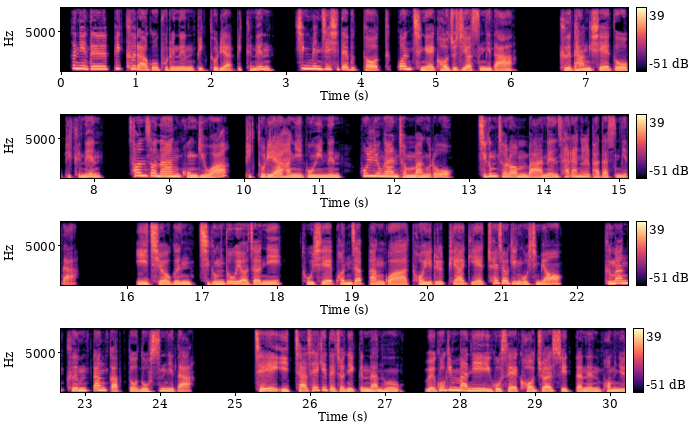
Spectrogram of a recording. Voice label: Female Korean Other Projects

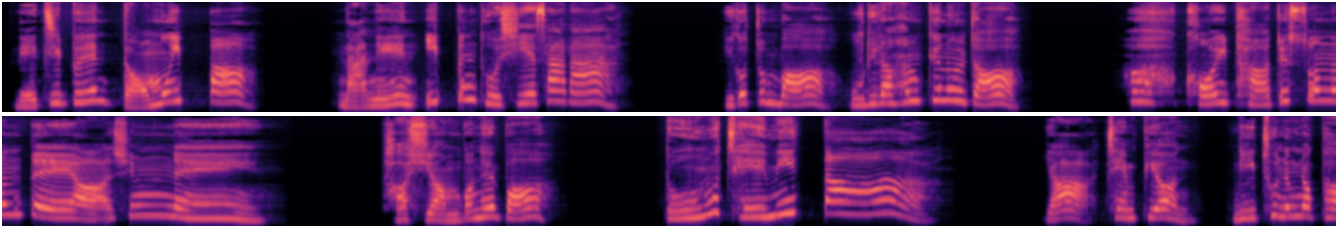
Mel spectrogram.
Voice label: Female Korean Toys

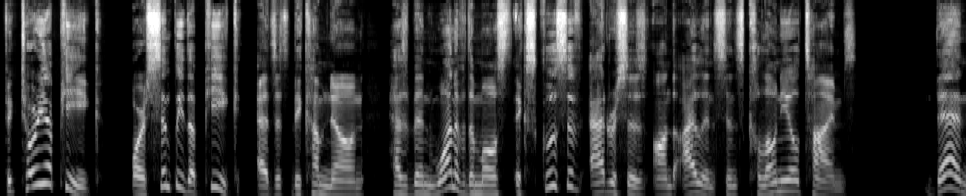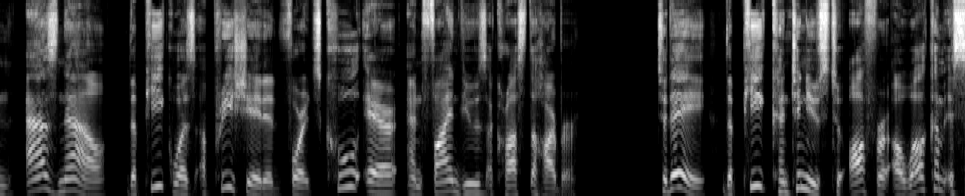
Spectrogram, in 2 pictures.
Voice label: US male corporate

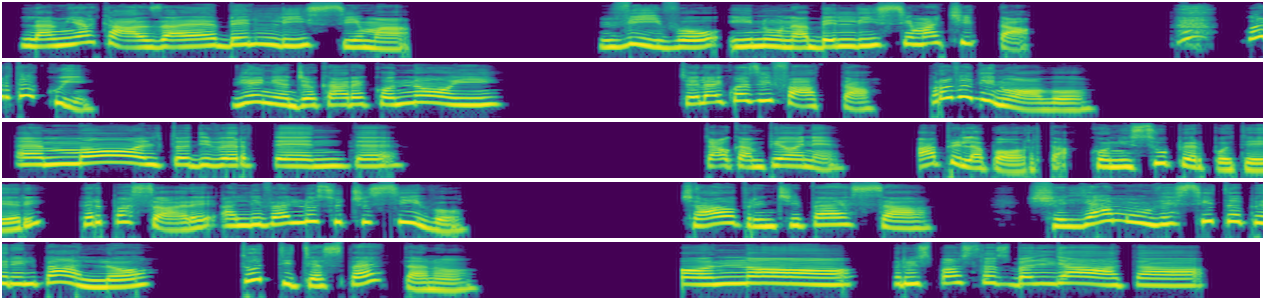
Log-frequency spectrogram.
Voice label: Female Italian Toys

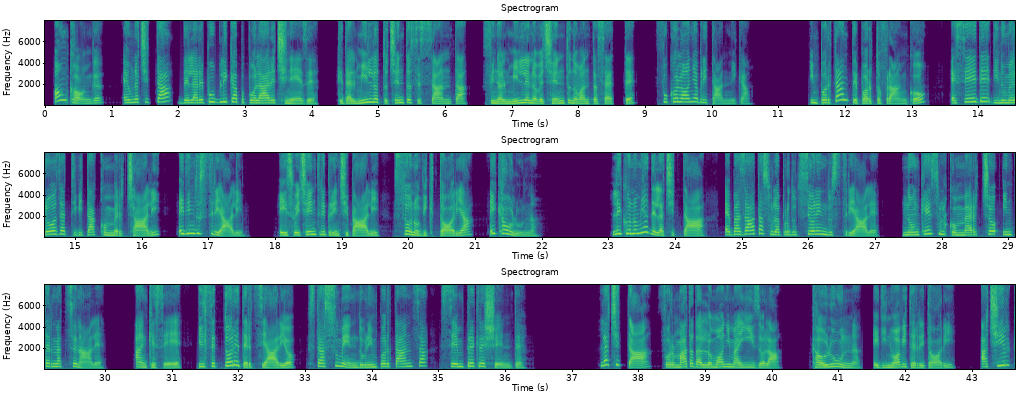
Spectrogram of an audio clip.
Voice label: Female Italian Other Projects

